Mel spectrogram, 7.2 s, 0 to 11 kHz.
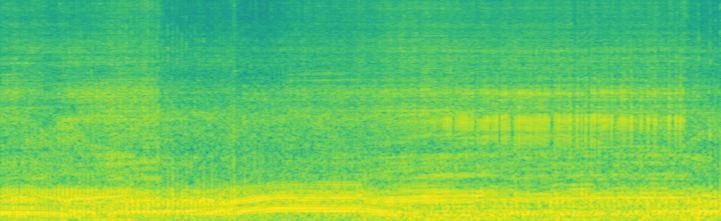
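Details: Kawasaki Ninja RR two-stroke with Moto1 59mm ceramic cylinder and PWK carburettor (pilot jet around 58), riding in slow traffic; crisp buzz rising and falling smoothly, no misfire or bogging, plug not fouling: normal running.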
